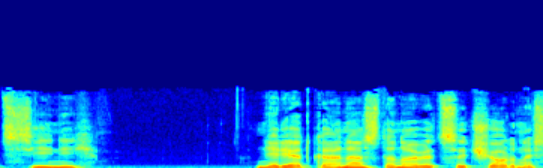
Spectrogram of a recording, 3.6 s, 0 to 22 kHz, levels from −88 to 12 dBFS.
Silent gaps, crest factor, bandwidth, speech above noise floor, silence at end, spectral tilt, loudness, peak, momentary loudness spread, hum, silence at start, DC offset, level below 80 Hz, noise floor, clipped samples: none; 16 dB; 10.5 kHz; 41 dB; 0 s; -5 dB/octave; -15 LUFS; 0 dBFS; 5 LU; 50 Hz at -35 dBFS; 0 s; under 0.1%; -40 dBFS; -56 dBFS; under 0.1%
